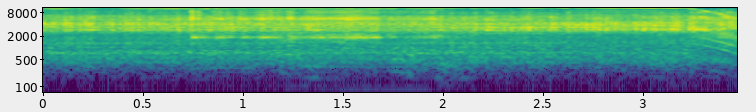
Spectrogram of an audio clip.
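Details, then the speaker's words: Cordless tool during a GSXR track bike subframe build: steady high-pitched whirr that winds down and cuts out near the end, as if losing power. User thinks the battery just died; not confirmed. "think battery just died."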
